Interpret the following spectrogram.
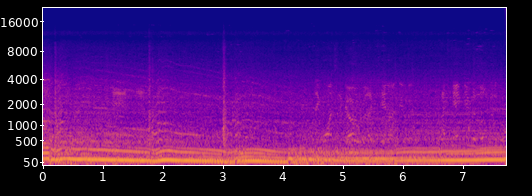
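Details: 2019 Yamaha YXZ1000R SS side-by-side, 5-speed sequential paddle-shift gearbox, neighborhood drive: engine drone under a steady mid-pitched whine tracking road speed through shifts; normal gear noise, nothing wrong.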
